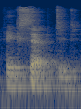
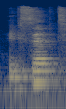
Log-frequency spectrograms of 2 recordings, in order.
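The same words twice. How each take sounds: First: "accepted" as ac-cept-id; "accepted" falling onto a full "id"; added -ed syllable. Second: Said in the usual way. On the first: Shown as a demonstration. Teacher showing the extra syllable, "accepted" said ac-cept-id. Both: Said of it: "tenemos que agregar una sílaba adicional".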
